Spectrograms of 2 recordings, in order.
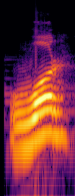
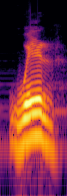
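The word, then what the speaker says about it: were: वर थिए, वर थिए। यो वरलाई हामीले ब्रिटिस इङ्ग्लिसको उच्चारण गरेका छौँ अहिले। अमेरिकन इङ्ग्लिस अनुसार वेयर नै हुन्छ जुन हामी प्रायःजसो प्रयोग गर्छौँ।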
